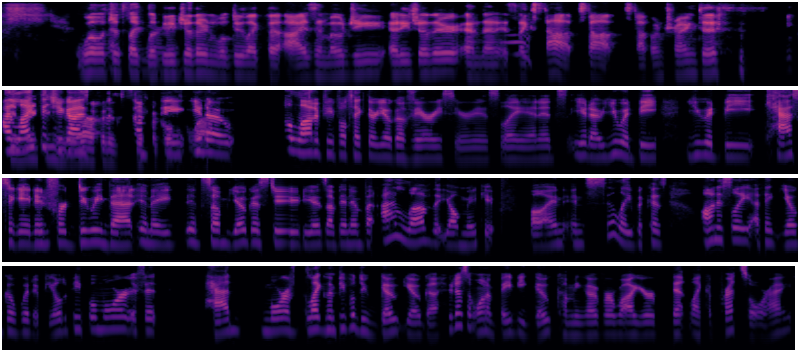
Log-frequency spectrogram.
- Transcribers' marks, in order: chuckle; tapping
- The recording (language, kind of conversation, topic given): English, unstructured, How do you make exercise fun instead of a chore?
- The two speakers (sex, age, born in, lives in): female, 50-54, United States, United States; male, 35-39, United States, United States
